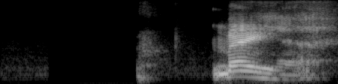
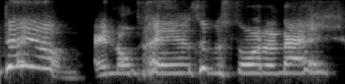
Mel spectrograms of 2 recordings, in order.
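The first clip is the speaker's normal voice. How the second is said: exasperated; 6 semitones higher than usual. Retold or imitated. Retelling frustration at stores.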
